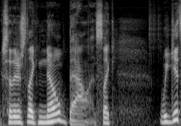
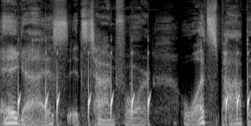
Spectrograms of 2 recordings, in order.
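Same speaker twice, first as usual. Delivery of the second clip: put-on 1970s DJ voice, much lower; 6 semitones lower than usual. Opening a segment of the show with a co-host, in a 1970s radio DJ voice. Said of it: "Is that what a 70s DJ sounds like".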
